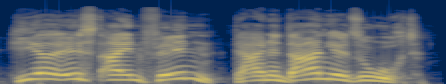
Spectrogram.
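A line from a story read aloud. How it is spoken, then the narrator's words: Woman bellowing across carriage. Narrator (German): Die Frau brüllt quer durch den Wagen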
